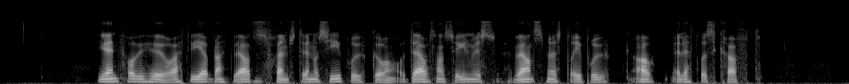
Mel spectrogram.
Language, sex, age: Norwegian, male, 47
